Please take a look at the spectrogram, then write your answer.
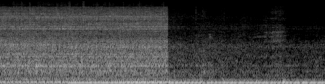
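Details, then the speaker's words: Mercedes M111 engine, nearly 400,000 km, lifters had been ticking after an oil change with flush; after pan removal and oil pump repair, smooth even low idle with no ticking or knocking from the top end; normal idle. "ну что как то вот так всё собрал запустил компенсаторы не стучат"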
